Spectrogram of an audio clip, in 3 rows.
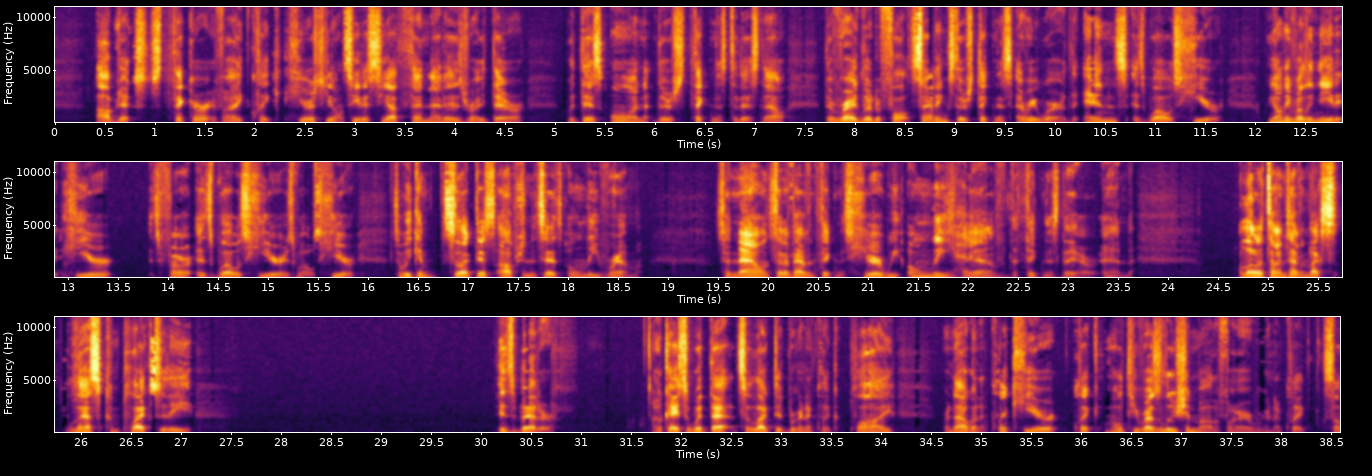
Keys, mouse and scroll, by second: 2.3 click, 2.4 click, 5.3 click, 18.3 click, 33.3 click, 33.4 click, 34.8 click, 34.9 click, 36.2 click, 36.3 click, 38.2 click, 38.3 click.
